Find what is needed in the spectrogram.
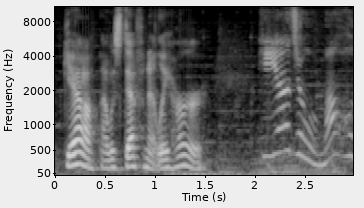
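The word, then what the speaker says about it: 比屋定真帆: Hiyajo Maho って読むの。私の名前、Hiyajo Maho。漢字でもローマ字でも誰も読めた試しがないから、先に言っとくわ。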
